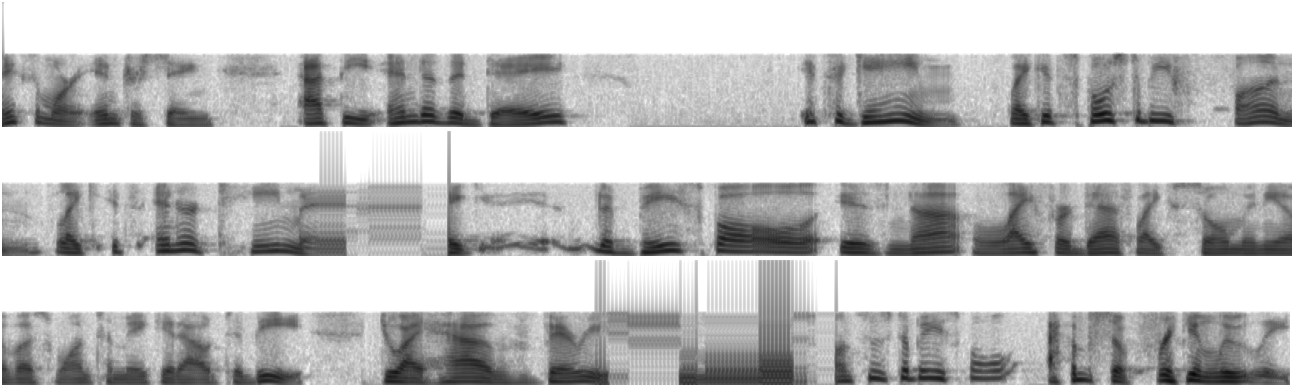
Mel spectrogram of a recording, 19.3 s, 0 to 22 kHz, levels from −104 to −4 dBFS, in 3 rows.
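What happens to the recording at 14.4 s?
Nothing goes wrong at 14.4 s: the speech carries on intact through that moment, with the narrow telephone band of the G.711 line running as it does throughout.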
